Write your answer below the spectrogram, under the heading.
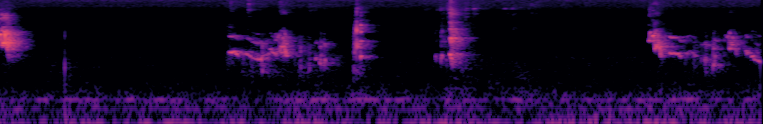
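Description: Budgerigars warble in scratchy, chattering bursts over a low indoor hum.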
